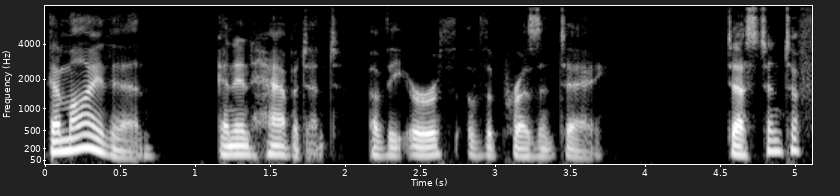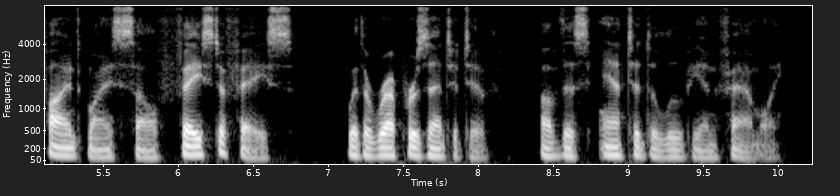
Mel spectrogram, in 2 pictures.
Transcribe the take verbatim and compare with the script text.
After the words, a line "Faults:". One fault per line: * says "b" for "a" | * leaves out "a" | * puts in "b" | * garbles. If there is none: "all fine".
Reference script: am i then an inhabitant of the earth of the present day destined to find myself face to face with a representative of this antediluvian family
am i then an inhabitant of the earth of the present day destined to find myself face to face with a representative of this antediluvian family
Faults:
all fine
